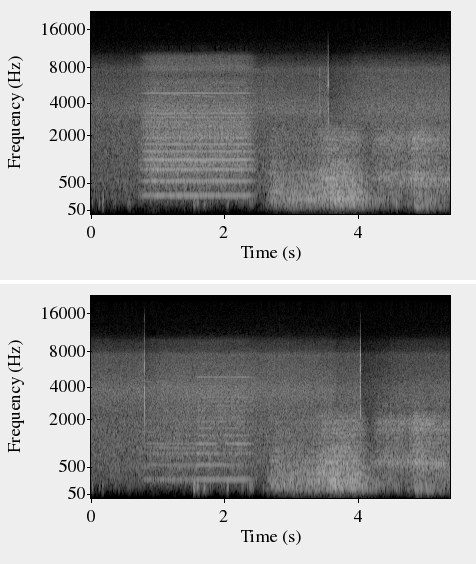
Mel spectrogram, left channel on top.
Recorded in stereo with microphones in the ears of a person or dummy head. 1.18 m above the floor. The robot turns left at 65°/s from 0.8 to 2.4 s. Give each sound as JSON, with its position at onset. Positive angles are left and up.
{"t": 2.6, "sound": "breathing", "side_deg": 35, "distance_m": 0.8}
